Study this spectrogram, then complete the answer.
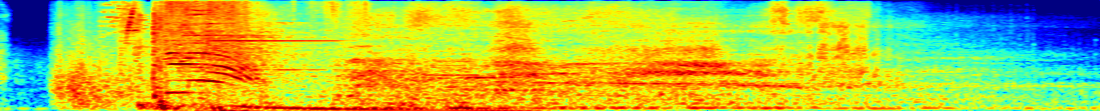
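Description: A sword swooshes with a magical whoosh.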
